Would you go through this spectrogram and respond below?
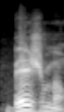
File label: "baijement", patois jura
